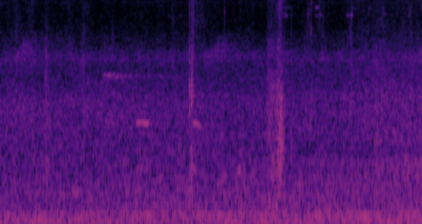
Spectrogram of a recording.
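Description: Faint outdoor background: a steady low hum under a hiss, with two sharp clicks about two and three seconds in, the second the louder, and a few faint brief chirps.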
